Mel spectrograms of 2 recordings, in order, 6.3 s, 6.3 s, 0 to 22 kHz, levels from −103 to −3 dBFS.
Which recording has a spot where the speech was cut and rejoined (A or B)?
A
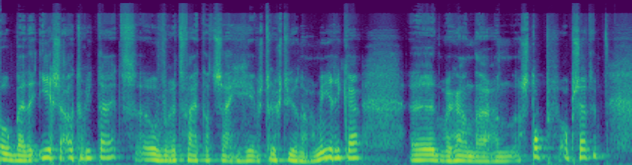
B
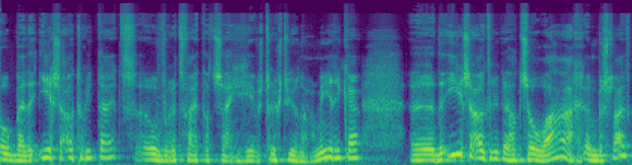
A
